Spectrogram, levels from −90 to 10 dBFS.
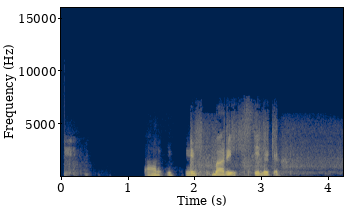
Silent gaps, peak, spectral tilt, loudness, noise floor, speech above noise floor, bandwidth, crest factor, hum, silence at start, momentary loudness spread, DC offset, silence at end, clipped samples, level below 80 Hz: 0.85-0.91 s, 1.02-1.24 s; -2 dBFS; -8 dB/octave; -20 LUFS; -53 dBFS; 34 dB; 7.2 kHz; 20 dB; none; 0.05 s; 15 LU; under 0.1%; 0.85 s; under 0.1%; -58 dBFS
